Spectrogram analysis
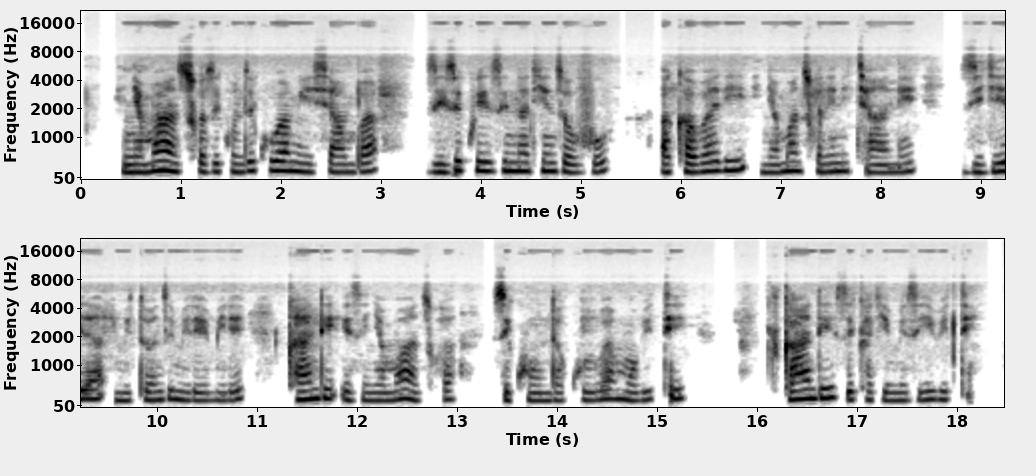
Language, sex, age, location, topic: Kinyarwanda, female, 18-24, Nyagatare, agriculture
